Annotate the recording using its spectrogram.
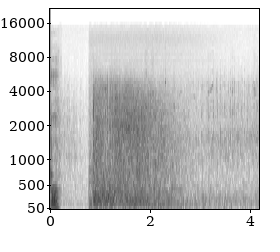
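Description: A single heavy blast, like a cannon shot or shell explosion, starting suddenly about three-quarters of a second in and dying away slowly over the next two seconds or so.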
